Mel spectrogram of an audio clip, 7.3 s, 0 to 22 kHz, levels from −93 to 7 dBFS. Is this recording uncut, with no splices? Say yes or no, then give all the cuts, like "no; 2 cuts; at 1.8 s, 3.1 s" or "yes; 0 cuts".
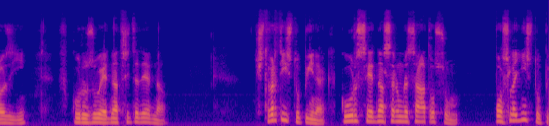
no; 1 cut; at 4.5 s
